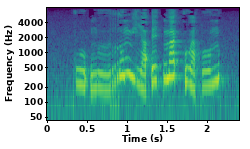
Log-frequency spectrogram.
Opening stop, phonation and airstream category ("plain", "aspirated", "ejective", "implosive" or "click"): plain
